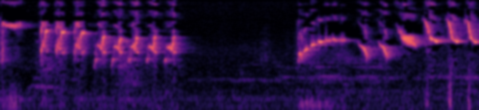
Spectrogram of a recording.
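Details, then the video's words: Orange-headed thrush, teler singing. A burst of quick stuttering high notes comes first, then a two-second pause. After that a rising whistle is followed by fast, sharply repeated chirps and high slurred notes. "Anis Merah Teler"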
